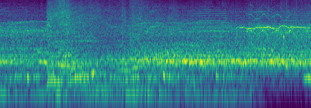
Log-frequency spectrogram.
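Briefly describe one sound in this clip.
A motorbike engine revs loudly.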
